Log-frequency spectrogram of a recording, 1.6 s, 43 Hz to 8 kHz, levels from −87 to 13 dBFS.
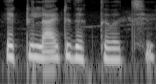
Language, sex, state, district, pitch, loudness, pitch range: Bengali, female, Tripura, Dhalai, 225 Hz, -16 LUFS, 195-235 Hz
